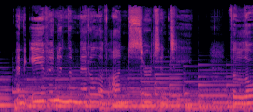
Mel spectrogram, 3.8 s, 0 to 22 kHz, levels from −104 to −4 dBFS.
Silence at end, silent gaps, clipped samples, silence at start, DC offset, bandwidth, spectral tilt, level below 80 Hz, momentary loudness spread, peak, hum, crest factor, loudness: 0 s; none; under 0.1%; 0 s; under 0.1%; 18 kHz; -4.5 dB/octave; -62 dBFS; 10 LU; -24 dBFS; none; 16 dB; -40 LUFS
